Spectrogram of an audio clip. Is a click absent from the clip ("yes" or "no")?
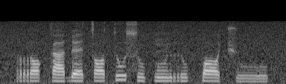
yes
